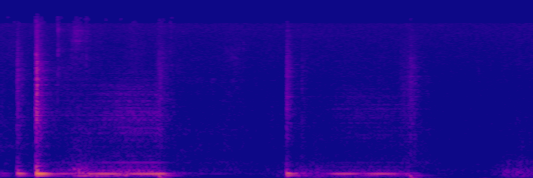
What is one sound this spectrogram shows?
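Wooden box drums are struck with sharp slaps that ring on in a deep hum.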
